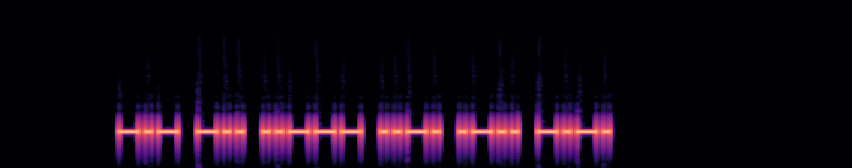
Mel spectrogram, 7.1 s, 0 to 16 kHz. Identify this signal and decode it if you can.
Morse code, heard as a keyed tone, about 22 wpm, 700 Hz. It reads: KD2FLC
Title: USA Call Signs - 6 Characters - Repeated 2x - 22wpm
